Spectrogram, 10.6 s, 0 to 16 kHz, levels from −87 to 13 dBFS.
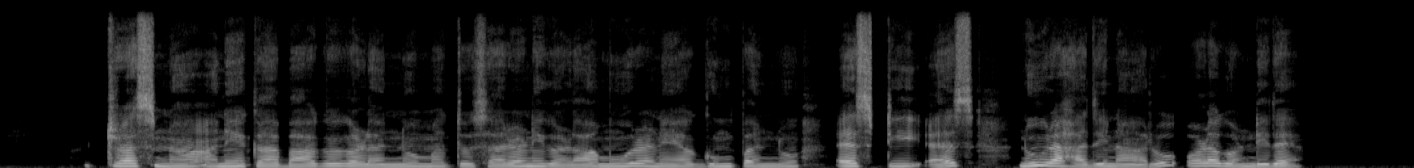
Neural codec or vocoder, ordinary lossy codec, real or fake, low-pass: vocoder, 44.1 kHz, 128 mel bands every 512 samples, BigVGAN v2; none; fake; 14.4 kHz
